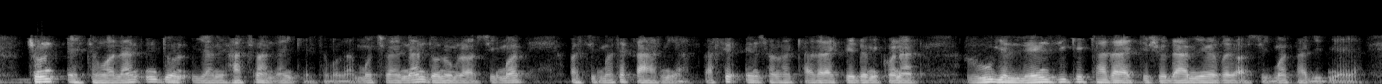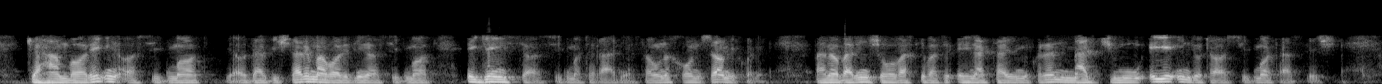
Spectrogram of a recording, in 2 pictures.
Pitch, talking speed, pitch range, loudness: 95 Hz, 145 wpm, 85-100 Hz, -19 LUFS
